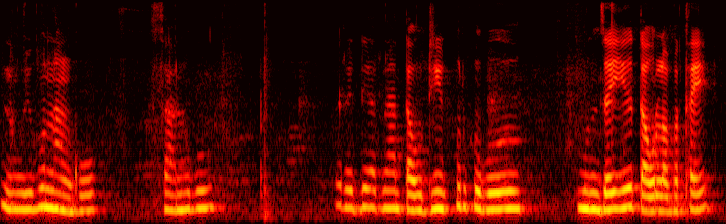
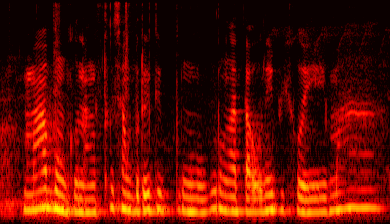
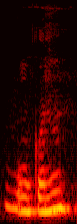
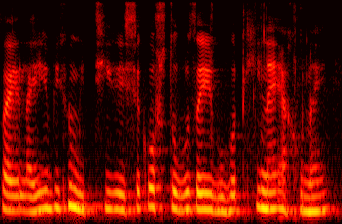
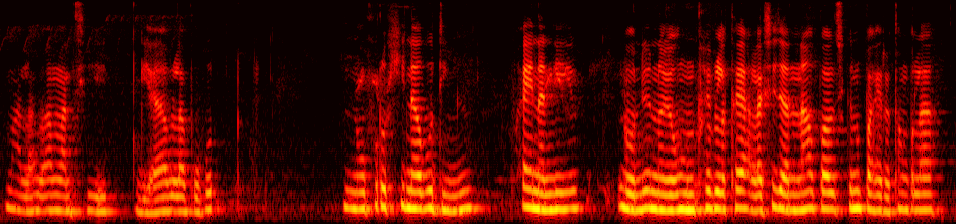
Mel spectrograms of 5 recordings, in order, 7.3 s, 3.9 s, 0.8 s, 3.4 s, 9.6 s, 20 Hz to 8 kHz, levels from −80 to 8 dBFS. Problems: none marked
